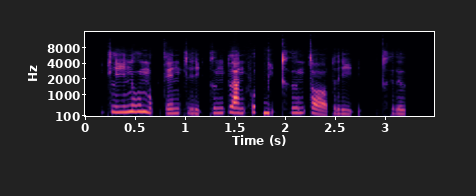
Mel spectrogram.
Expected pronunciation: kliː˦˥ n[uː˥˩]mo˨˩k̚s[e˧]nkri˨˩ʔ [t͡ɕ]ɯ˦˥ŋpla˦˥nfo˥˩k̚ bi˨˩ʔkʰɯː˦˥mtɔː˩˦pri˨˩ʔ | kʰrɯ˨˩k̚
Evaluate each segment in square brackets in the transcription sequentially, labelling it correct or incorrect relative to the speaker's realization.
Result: correct, correct, incorrect: k

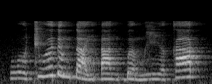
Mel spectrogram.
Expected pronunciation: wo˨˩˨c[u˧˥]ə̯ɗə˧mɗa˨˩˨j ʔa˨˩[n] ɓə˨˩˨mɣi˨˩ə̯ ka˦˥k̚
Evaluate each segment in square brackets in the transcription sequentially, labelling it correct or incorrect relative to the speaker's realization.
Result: correct, correct

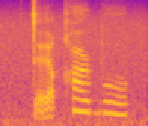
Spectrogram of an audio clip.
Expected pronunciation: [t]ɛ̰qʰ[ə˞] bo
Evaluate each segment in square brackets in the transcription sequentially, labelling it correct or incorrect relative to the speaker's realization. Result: correct, correct

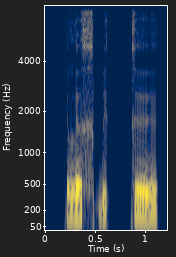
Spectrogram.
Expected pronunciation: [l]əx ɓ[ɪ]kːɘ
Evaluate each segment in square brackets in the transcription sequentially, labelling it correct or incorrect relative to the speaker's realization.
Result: correct, correct

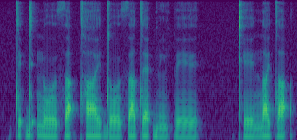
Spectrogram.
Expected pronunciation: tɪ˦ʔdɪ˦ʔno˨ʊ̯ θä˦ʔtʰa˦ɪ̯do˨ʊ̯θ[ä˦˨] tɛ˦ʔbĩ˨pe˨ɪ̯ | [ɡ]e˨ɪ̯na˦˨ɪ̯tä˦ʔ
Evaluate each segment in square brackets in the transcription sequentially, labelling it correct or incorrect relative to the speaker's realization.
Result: correct, incorrect: kʰ

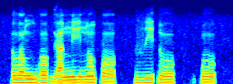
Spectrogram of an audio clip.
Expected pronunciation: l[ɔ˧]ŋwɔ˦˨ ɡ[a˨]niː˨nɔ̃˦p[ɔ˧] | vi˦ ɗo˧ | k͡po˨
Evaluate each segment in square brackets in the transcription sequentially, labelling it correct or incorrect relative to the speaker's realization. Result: correct, correct, correct

